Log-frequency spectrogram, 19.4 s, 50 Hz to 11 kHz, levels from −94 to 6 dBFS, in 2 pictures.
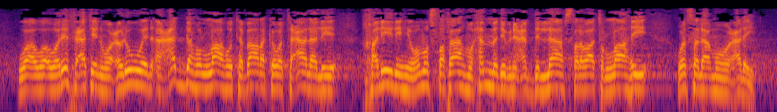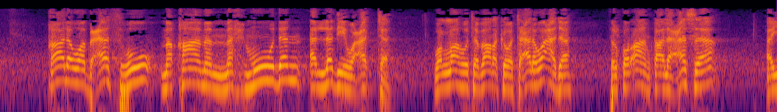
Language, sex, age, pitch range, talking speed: Arabic, male, 40-59, 150-195 Hz, 95 wpm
